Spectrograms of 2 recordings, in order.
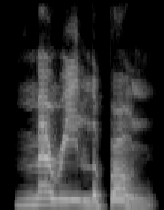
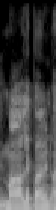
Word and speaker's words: Marylebone: Mar but it's spelled like Mary LeBone.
